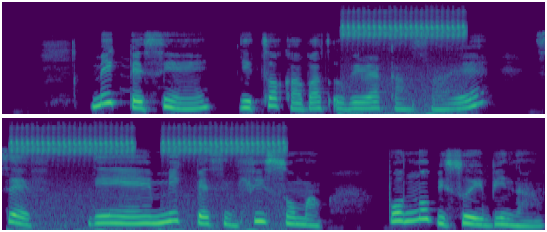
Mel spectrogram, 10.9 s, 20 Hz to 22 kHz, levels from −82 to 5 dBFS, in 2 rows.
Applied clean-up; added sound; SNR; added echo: none; Cricket; 2 dB; none.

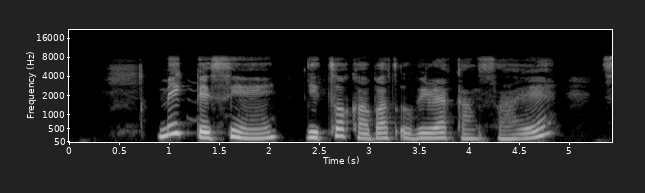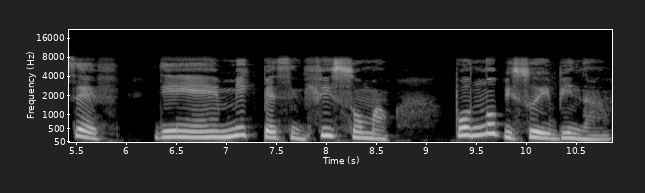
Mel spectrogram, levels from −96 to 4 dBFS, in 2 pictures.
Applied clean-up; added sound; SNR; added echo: none; none; none; none.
